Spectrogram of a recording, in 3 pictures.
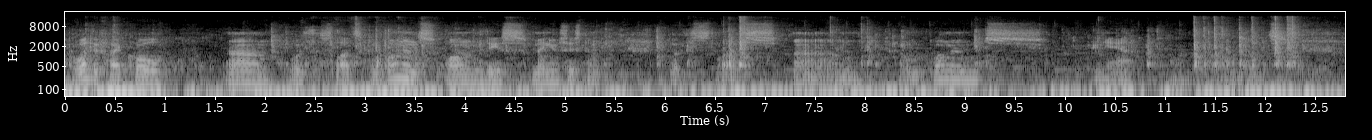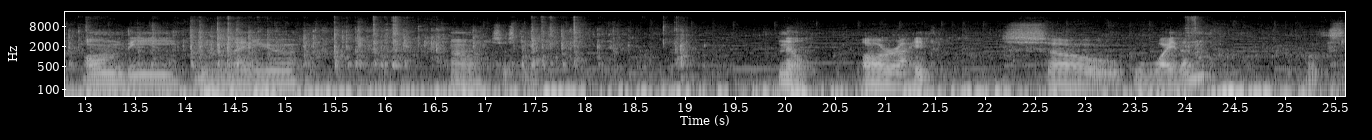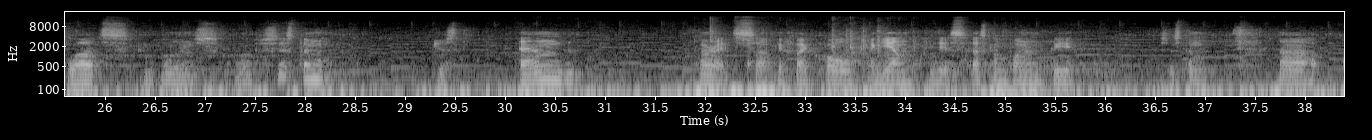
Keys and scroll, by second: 0.0 typing, 2.0-6.5 typing, 6.1 Return, 7.7-9.0 typing, 10.7-16.1 typing, 17.3-19.4 typing, 32.3 typing, 33.5 alt+p, 33.7 alt+p, 34.0 alt+p.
